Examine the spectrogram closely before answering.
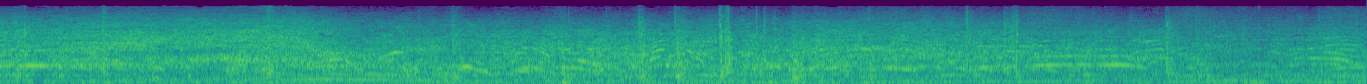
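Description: A crowd of young people shouts and screams in panic nearby.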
